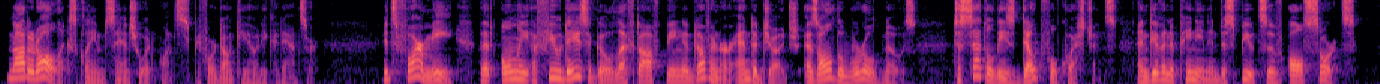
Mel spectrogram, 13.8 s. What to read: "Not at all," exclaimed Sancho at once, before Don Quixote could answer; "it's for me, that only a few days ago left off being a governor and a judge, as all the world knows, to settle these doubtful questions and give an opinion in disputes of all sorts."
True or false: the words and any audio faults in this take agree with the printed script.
false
